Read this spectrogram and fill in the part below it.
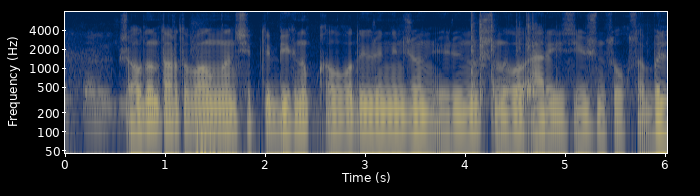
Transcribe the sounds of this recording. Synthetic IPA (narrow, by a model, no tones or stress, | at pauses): ʒ̥ɑ̰wd̪ɑnt̪ʰɑɾt̪əpɑlˠəɴʁɑnʃep̚t̪ɪbekʲɪnɪp̚qʰɑ̰lˠuʁɑd̪ɑijɾe̞ŋɡʲe̞nʒʊnʏ̰jɾenuʃənəʁəʔæɾɪḛse̞ʏʃɪnso̞qə̥sɑ̰bɪl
